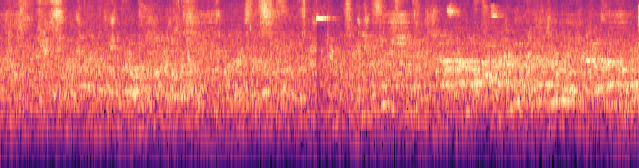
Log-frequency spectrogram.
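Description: A young man answers quietly and close by.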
